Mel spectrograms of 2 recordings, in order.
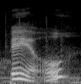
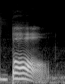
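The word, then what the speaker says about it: Bhaal: not ever pray to baale the Savage Lord of of M no it is ball it's ball because it rhymes with all you should never wait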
